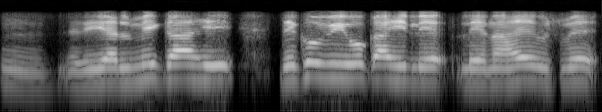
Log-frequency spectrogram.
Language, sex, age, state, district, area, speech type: Hindi, male, 18-30, Uttar Pradesh, Jaunpur, rural, conversation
